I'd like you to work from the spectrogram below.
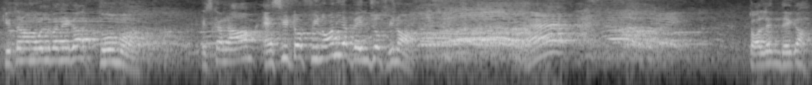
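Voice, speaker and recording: A man teaching chemistry to a class, firing rapid repeated questions at students, joking and often calling out loudly. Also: extremely high pitch, expressive. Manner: jokey, often calls out loudly. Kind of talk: lively classroom lecture. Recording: echoey room with crowd noise.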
